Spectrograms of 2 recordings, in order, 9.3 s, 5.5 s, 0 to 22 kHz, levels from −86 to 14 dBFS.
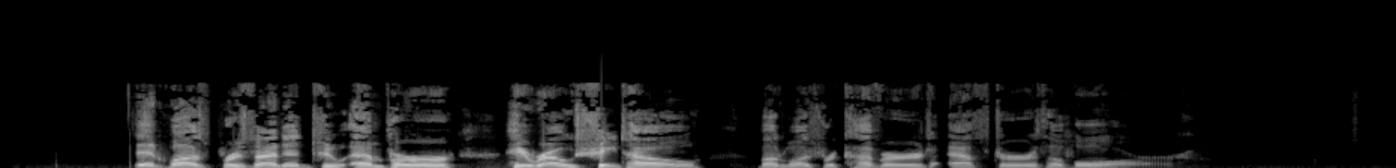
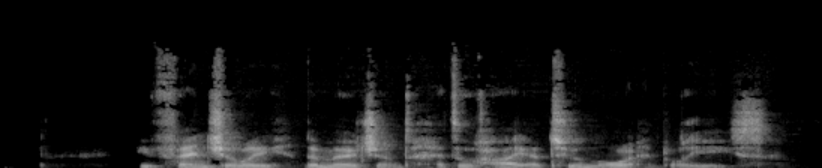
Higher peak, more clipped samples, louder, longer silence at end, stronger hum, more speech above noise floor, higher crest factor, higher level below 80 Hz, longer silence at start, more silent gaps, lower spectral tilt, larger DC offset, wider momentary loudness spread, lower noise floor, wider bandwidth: first, 0 dBFS vs -4 dBFS; neither; first, -18 LUFS vs -24 LUFS; first, 1.75 s vs 0.35 s; neither; first, 63 dB vs 39 dB; about the same, 20 dB vs 22 dB; about the same, -70 dBFS vs -66 dBFS; about the same, 0.9 s vs 0.9 s; neither; first, -4.5 dB/octave vs -2 dB/octave; neither; second, 13 LU vs 16 LU; first, -81 dBFS vs -65 dBFS; second, 11.5 kHz vs 16 kHz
